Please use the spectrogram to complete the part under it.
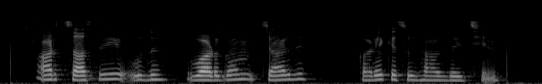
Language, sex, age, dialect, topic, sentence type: Magahi, female, 25-30, Western, banking, statement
